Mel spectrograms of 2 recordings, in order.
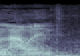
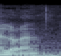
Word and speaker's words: Laurent: Sí, no Laurent. Se pronuncia Laurent.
